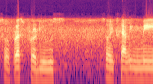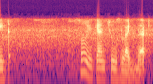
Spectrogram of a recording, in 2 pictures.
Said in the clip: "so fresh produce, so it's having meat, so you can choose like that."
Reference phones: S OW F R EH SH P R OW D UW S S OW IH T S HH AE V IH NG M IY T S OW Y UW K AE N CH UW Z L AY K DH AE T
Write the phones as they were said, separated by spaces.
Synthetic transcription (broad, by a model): S OW P R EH S P R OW D UW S S OW IH T S HH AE V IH NG M IY T S OW Y UW K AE N CH UW Z L AY K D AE T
